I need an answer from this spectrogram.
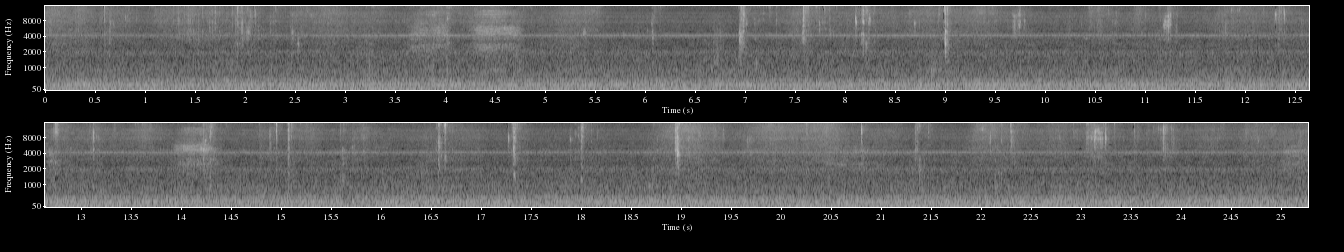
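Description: Chewing of a bite of pepperoni pizza: soft mouth sounds with scattered small clicks, over a steady low rumble inside a car.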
